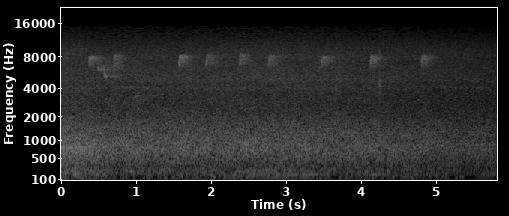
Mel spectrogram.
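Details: Adult male calliope hummingbird, a rare vagrant, at High Springs, Florida, on 17 January 2014 at 1:32 pm gives thin, very high chips, about one a second, over a steady hiss of wind and leaves.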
